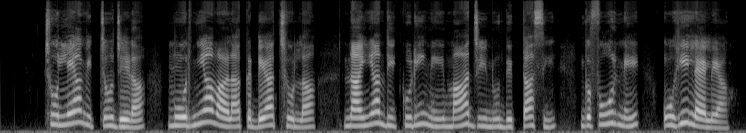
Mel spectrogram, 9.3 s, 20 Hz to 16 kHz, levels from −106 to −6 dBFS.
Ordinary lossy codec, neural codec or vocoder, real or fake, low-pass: Opus, 32 kbps; codec, 44.1 kHz, 3.4 kbps, Pupu-Codec; fake; 14.4 kHz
